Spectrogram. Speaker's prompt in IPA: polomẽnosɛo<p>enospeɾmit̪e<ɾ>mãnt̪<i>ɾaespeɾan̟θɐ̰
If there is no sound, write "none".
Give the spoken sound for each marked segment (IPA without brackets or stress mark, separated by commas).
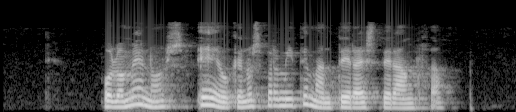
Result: k, none, e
